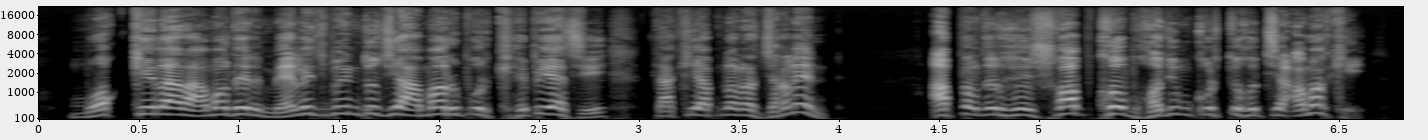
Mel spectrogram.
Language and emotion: Bengali, angry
